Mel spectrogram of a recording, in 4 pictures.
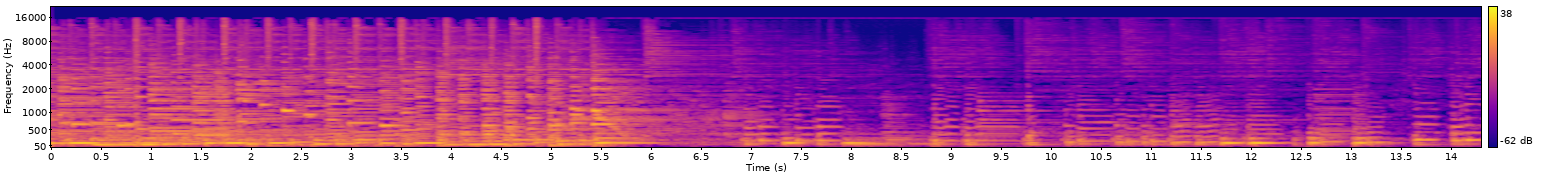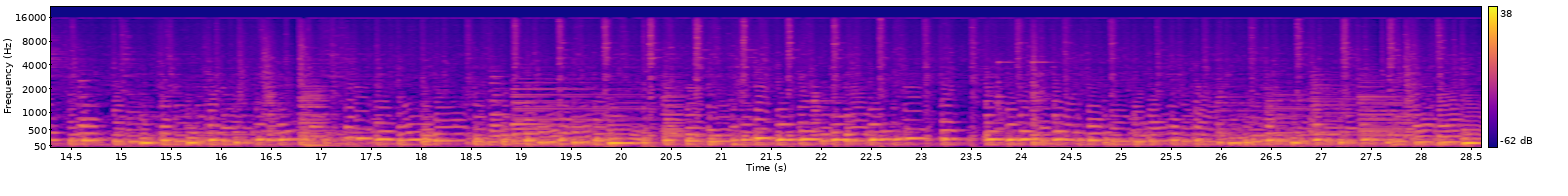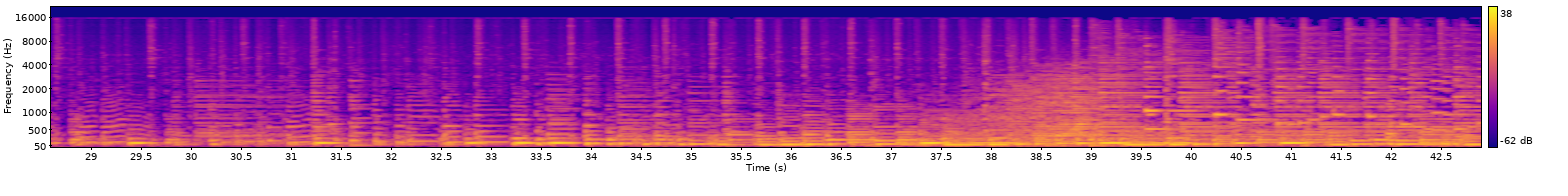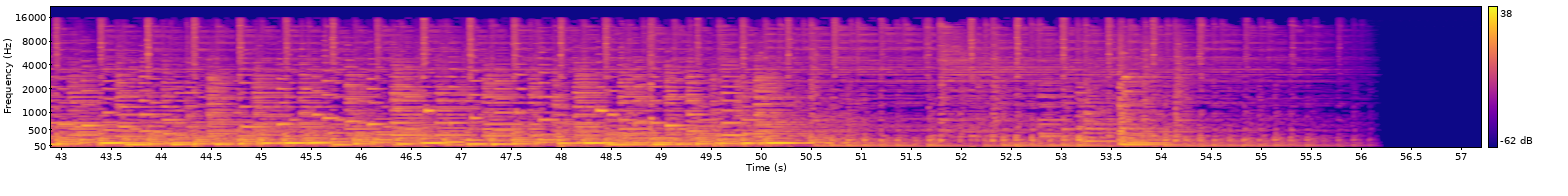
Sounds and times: Pizzicato: 0.0 - 50.9
Cello: 0.0 - 51.0.

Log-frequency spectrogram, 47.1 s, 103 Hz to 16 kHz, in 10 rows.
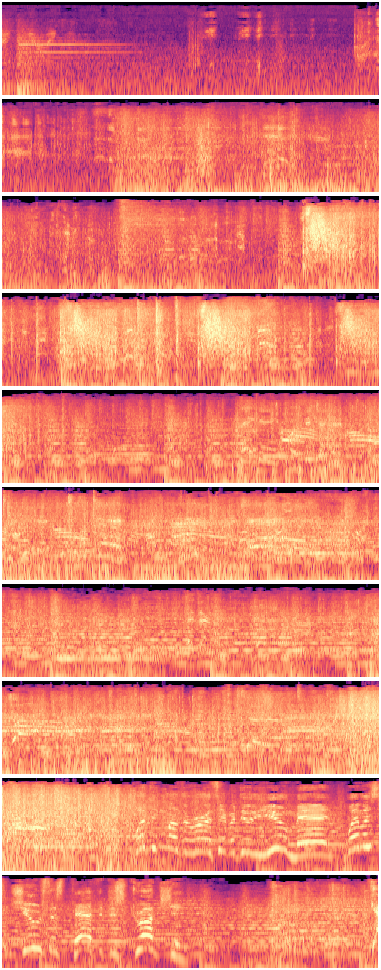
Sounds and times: Music: 0.0 - 2.2, 10.7 - 47.1.

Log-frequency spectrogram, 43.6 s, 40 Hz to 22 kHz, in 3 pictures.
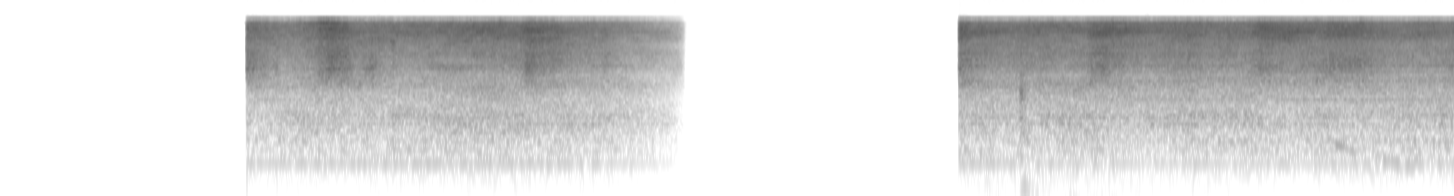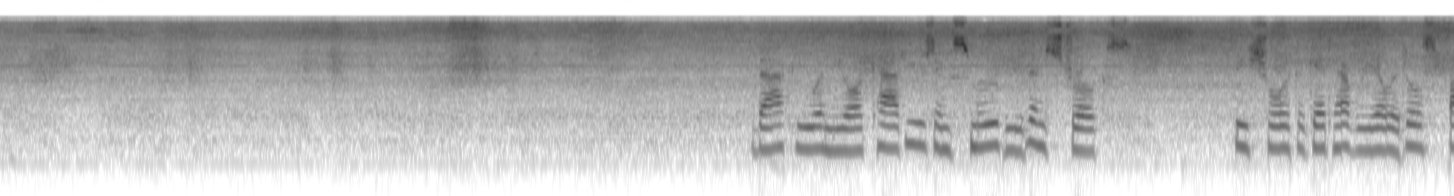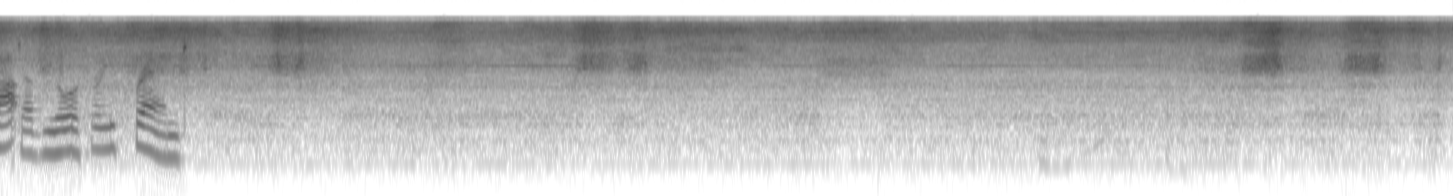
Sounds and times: Speech: 22.1 - 25.9, 26.9 - 31.0.

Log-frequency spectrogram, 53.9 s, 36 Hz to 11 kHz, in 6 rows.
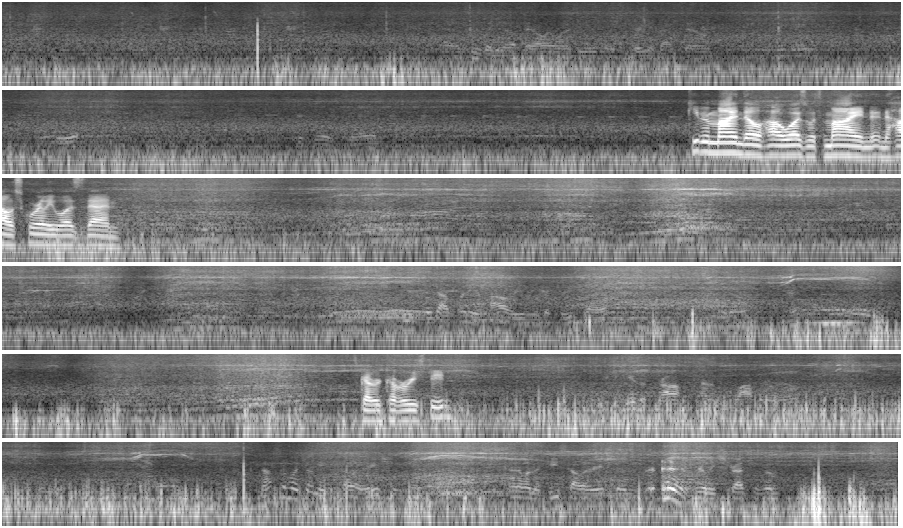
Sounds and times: Speech: 15.9 - 19.2, 31.0 - 33.0, 47.6 - 49.0, 50.0 - 52.8.

